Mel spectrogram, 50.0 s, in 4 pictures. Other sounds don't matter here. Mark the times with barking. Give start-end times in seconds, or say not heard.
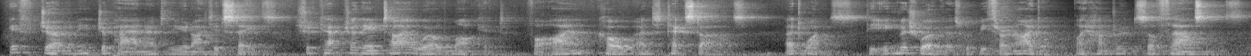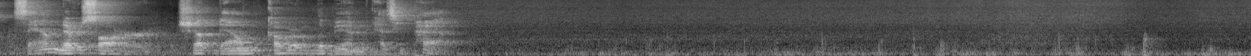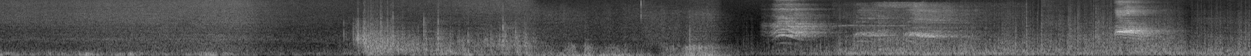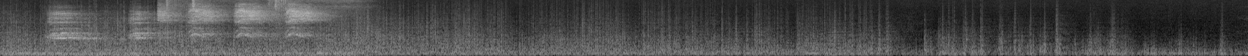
not heard.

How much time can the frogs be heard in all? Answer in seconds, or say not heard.
not heard.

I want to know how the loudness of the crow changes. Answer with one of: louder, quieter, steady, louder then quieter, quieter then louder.
quieter then louder.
